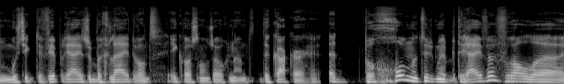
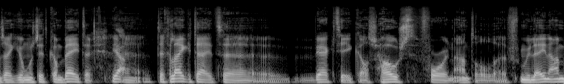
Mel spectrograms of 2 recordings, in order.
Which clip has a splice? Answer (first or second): first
